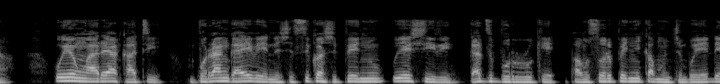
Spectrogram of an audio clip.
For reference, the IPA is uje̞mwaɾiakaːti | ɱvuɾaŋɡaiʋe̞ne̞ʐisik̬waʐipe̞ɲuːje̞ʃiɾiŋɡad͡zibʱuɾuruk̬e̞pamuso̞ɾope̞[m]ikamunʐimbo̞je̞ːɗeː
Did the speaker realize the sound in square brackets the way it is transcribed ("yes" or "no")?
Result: no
